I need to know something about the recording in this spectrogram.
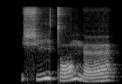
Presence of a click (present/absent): absent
